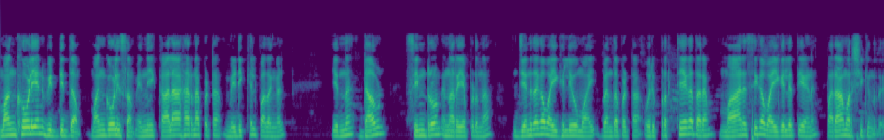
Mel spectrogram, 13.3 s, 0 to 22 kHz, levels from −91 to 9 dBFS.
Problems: none marked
